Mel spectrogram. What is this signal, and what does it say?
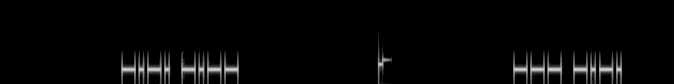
Morse code, heard as a keyed tone, about 28 wpm, 700 Hz. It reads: CY OC
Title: Top Two Letter Combinations in Words 28wpm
